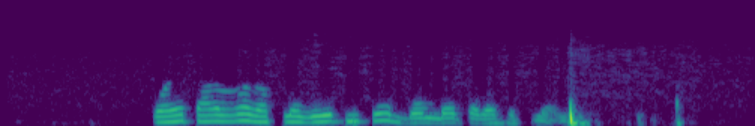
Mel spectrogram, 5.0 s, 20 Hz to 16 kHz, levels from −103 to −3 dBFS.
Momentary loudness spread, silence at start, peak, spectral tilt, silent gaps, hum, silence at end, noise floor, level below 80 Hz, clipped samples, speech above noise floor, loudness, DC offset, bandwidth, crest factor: 15 LU; 1 s; -10 dBFS; -13.5 dB/octave; none; none; 0.5 s; under -90 dBFS; -68 dBFS; under 0.1%; over 51 dB; -40 LUFS; under 0.1%; 3.7 kHz; 32 dB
